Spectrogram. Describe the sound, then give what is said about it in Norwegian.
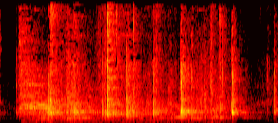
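Hooves of the trotting horse Dancing Queen clop at a steady walking pace on a hard stable floor as she walks toward the exit after being unhitched, several distinct footfalls in a loose rhythm, moderately loud with a faint ambient hiss. “Dancing Queen begynner å skritte mot utgangen med en gang hun er løs.”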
